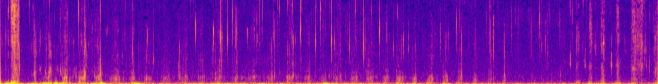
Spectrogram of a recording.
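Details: Rabbit kept as a pet munching Korean melon, which it rarely ate when young but now eats well; rapid rhythmic crunchy chewing ticks, about ninety a minute, with a few heavier bites early.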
